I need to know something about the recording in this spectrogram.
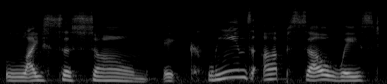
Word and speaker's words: lysosome: It sounds like the word Lysol. Lysol, think lysosome.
